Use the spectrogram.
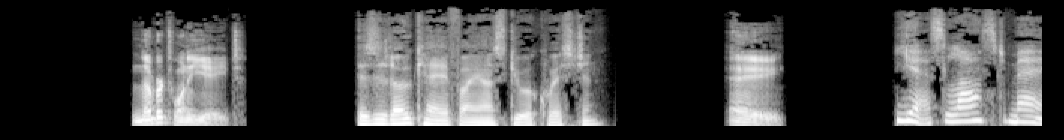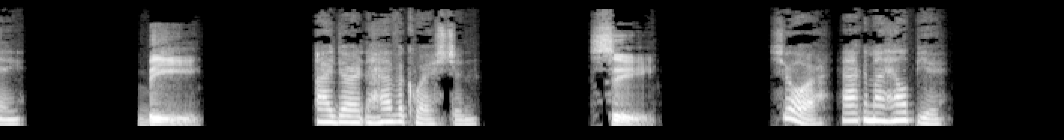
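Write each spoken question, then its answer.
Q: Is it okay if I ask you a question?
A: C: Sure, how can I help you?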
